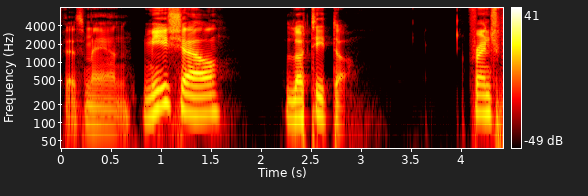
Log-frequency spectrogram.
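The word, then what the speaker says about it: Michel Lotito: I I strive to be like this man Michelle Lotito French pronunciation French Michelle istito France June he lived from June 15 1950 to June 25th 2007.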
